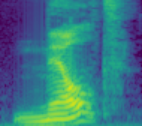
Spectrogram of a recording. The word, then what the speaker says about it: knelt: All right, we're going to have words now that have a silent K in them before an N. You don't hear that K. Knee, knelt, knit, knife, knew.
